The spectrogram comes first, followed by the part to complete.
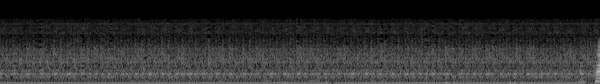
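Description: Diesel car engine idling steadily.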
